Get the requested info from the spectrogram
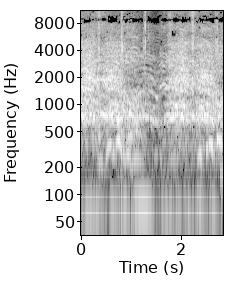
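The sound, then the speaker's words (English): A large crowd of residents cheers and shouts together in the streets of Kherson City, Ukraine, celebrating its liberation, in a steady, dense roar, with voices rising and falling in overlapping chants and occasional sharp whoops cutting through. “Earlier this month, when Ukraine's military liberated Kherson City in southern Ukraine, residents took to the streets in celebration.”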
